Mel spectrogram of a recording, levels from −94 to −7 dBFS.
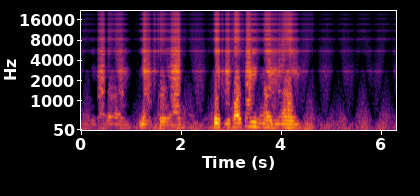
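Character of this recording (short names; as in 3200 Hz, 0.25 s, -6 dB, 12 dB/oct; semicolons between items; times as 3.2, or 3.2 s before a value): a buzz of ramps at a fixed pitch in blocks of 16 samples; phasing stages 2, 2 Hz, lowest notch 440–3400 Hz; tremolo triangle 2.7 Hz, depth 80%; a shimmering, thickened sound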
